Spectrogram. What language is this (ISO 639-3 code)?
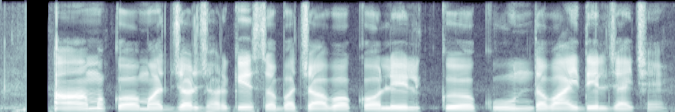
mai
